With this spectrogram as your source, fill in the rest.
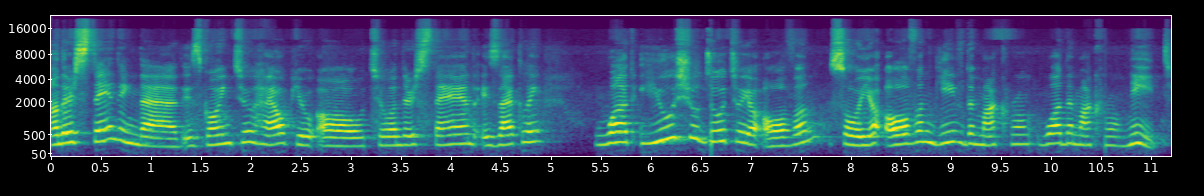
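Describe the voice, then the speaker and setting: With a Portuguese accent, a woman speaks at a fairly slow pace in a high pitch, with ordinary pitch variation. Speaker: pastry chef and baking teacher. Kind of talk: live Q&A tutorial. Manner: halting, searching for English words.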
